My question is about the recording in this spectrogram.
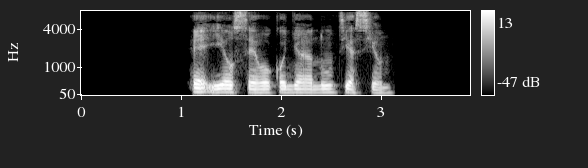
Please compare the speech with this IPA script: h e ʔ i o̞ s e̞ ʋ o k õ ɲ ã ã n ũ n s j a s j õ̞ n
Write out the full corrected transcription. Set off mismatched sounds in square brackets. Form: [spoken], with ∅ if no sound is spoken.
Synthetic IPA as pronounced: h e ʔ i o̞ s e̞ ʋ o k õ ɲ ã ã n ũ n s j a s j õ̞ n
